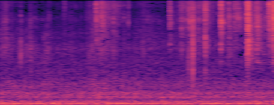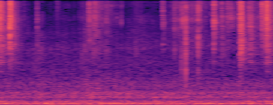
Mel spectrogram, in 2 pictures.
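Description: An oven-toasted slice of Ezekiel sprouted-grain bread crunching and crackling as fingers squeeze and bend it, in a string of irregular crisp crackles.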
